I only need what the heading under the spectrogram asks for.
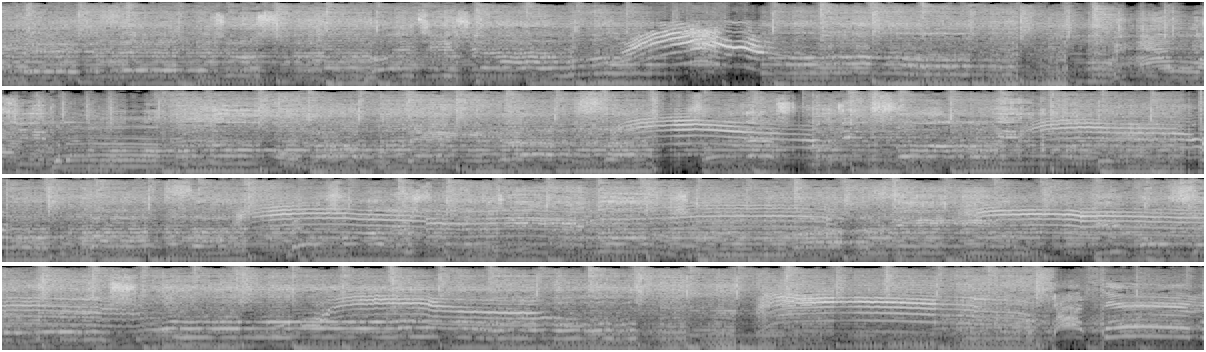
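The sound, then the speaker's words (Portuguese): A black cat meowing, with repeated wavering meows that rise and fall over loud, thumping dance music and continue throughout. “Olha o gato negro ali, ó. Fala, gato preto!”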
